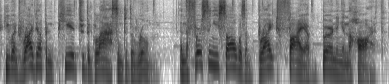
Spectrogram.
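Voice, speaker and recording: An expressive storyteller reads scripted fiction in a husky voice. The pitch moves dramatically across a very wide range, with measured phrasing over faint music. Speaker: storyteller, host. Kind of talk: scripted narration of a short story.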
